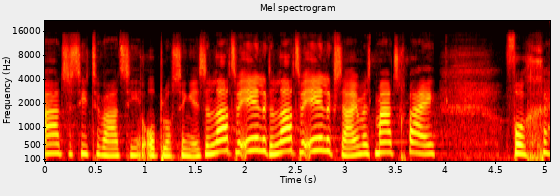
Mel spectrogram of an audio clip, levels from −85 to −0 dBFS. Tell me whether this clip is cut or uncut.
cut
